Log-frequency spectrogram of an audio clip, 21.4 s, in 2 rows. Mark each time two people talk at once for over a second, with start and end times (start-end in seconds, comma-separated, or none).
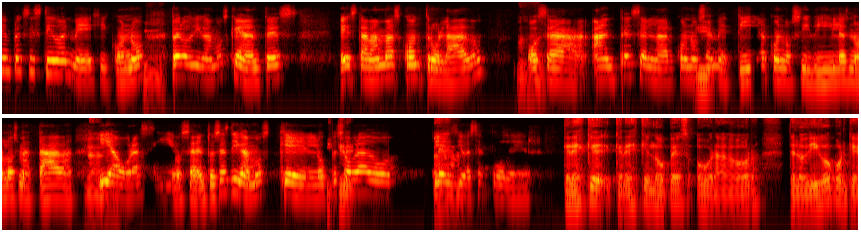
none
